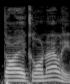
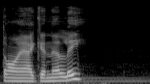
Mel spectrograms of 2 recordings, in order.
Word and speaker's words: Diagon Alley: said it wrong again it's Diagon Alley not diagonally I find a way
